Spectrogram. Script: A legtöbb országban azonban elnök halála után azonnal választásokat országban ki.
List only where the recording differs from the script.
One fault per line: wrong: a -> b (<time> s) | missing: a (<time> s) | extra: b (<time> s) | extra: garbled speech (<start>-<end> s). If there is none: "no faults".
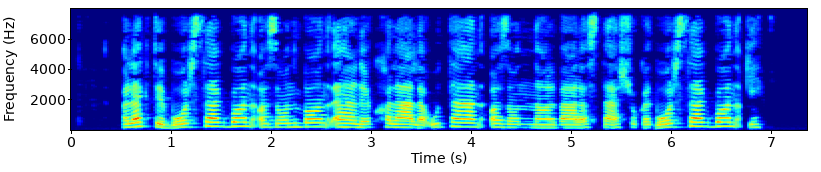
no faults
